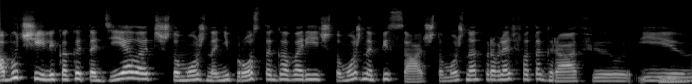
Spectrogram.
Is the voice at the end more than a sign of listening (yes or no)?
yes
